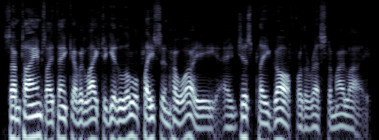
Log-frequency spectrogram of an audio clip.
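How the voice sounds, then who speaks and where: A man voicing a weary, wise Zen temple master in a story, matter-of-fact and deliberate. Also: low-pitched, darkish tone, no echo, studio quality, close to an everyday voice. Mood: weary, candid. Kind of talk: storytelling character quote.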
